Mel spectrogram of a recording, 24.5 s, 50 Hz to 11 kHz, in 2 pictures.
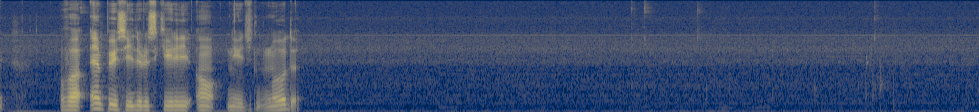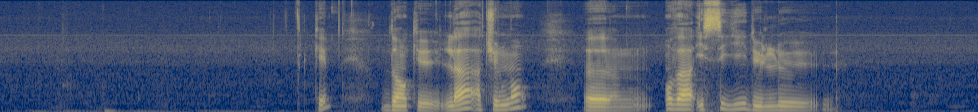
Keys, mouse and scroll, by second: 0.1 s, 1.3 Tab, 1.6 a, 1.9 a, 2.5 s, 8.7-11.7 middle drag, 12.6 Tab, 13.8 KP_1, 14.6 a, 15.2 ctrl+scroll down 1, 16.1 ctrl+scroll down 3, 16.2-17.1 right drag, 17.1-19.0 ctrl+scroll up 2, 19.0-24.4 drag.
